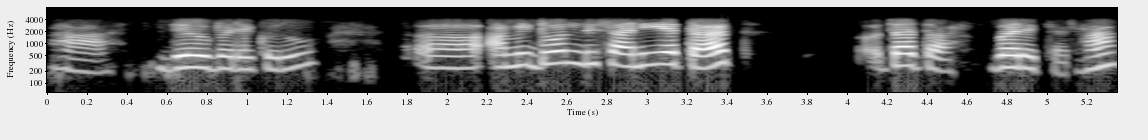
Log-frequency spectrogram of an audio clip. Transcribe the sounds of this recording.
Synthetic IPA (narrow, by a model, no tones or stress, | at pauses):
ɦã | d̪ewbəɾekəɾuː | a̰miːd̪ond̪isaniːjɛt̪at̪ | d͡zat̪abəɾet̪əɾɦã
